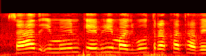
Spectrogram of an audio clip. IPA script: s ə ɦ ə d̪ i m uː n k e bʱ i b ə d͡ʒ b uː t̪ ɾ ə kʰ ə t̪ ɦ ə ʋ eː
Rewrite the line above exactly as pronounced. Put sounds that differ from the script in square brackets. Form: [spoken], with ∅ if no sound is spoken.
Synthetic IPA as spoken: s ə ɦ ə d̪ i m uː n k e bʱ i [m] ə d͡ʒ b uː t̪ ɾ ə kʰ ə t̪ ɦ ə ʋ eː

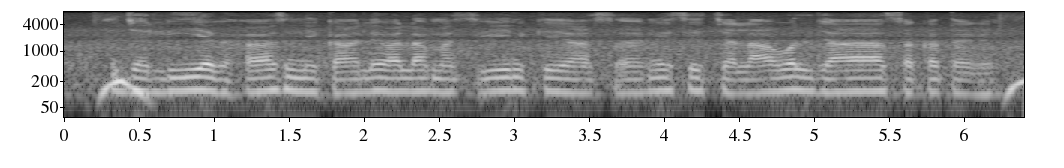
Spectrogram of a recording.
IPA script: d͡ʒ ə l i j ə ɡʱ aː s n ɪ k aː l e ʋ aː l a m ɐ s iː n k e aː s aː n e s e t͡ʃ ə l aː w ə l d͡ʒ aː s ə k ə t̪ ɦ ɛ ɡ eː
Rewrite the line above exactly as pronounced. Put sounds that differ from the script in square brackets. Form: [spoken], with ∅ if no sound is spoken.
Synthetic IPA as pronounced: d͡ʒ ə l i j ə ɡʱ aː s n ɪ k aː l e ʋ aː l a m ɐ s iː n k e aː s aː n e s e t͡ʃ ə l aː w ə l d͡ʒ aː s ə k ə t̪ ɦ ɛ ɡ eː

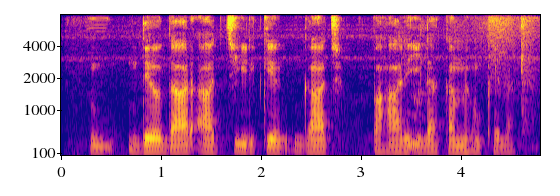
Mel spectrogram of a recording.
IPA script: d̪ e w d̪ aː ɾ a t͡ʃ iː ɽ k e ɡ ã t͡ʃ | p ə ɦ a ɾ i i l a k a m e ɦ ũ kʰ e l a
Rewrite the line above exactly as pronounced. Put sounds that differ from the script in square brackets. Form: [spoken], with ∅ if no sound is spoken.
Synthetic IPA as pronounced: d̪ e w d̪ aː ɾ a t͡ʃ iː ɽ k e ɡ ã t͡ʃ | p ə ɦ a ɾ i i l a k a m e ɦ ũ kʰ e l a

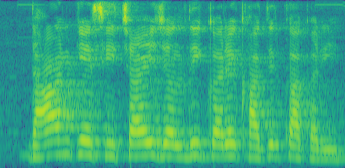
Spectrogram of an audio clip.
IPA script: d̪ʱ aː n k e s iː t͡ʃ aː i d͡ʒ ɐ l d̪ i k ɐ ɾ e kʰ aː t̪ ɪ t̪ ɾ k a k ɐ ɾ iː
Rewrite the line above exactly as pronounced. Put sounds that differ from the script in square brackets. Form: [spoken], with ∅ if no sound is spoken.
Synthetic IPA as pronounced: d̪ʱ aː n k e s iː t͡ʃ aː i d͡ʒ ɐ l d̪ i k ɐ ɾ e kʰ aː t̪ ɪ [∅] ɾ k a k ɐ ɾ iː

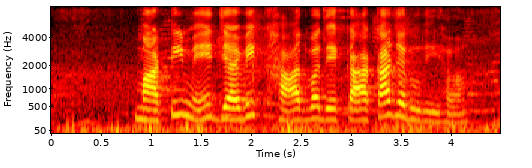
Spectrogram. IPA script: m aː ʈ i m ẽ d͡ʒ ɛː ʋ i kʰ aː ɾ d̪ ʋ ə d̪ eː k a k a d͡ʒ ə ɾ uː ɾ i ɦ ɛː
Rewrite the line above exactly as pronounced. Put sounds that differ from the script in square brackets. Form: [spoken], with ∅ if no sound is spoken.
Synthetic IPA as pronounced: m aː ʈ i m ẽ d͡ʒ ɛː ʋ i kʰ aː [∅] d̪ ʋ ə d̪ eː k a k a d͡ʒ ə ɾ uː ɾ i ɦ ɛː

